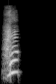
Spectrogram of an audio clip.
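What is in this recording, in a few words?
Voice attack, Japanese; hisumena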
